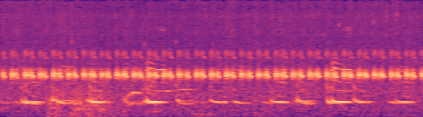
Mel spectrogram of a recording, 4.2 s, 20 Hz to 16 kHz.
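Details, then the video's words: Several frogs call together, each croak a quick low note dropping slightly in pitch, tumbling out in uneven bursts against a constant high-pitched whine in the background. "The sound of frogs lulls sleep, 30 minutes you fall asleep soundly.( Suara katak Penghantar Tidur )"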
